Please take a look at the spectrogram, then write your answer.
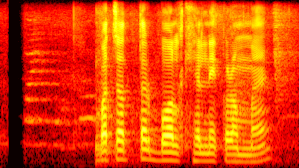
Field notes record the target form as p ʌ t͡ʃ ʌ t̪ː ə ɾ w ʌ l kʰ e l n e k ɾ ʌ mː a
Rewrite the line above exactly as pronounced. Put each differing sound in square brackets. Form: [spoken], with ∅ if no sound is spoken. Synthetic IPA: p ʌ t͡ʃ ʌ t̪ː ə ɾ [b] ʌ l kʰ e l n e k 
